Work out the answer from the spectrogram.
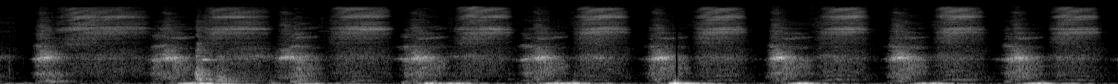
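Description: Deep breathing during a breathing exercise, with a full inhale followed by a small puff out. The breath cycle repeats many times in a steady rhythm, with loud, airy, wheezy breaths heard alone.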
